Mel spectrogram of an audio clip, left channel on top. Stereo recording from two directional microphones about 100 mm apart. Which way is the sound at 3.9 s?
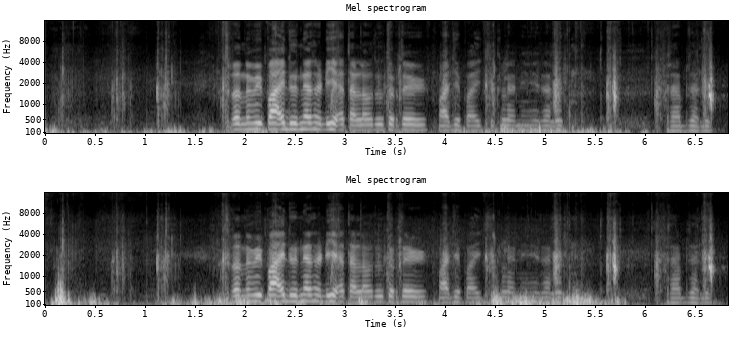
Centre (ahead or behind).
